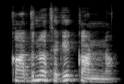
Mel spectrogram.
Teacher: কাঁদনা থেকে দটা চলে গিয়ে কান্না হয়ে যাচ্ছে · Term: সমীভবনের উদাহরণ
